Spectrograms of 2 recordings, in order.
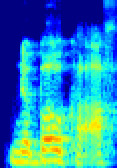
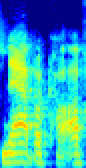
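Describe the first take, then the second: First: The name is said the way its owner preferred. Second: The name is said the usual English way. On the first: This is how the man himself wanted it said. "I think his preferred pronunciation was Nabokov" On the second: This is how English speakers say it. "We call him in English Nabokov"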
